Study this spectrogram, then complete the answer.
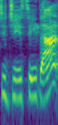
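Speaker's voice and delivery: ordinary talk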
